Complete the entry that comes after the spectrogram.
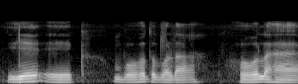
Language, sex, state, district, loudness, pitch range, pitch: Hindi, male, Uttar Pradesh, Saharanpur, -17 LUFS, 110-120 Hz, 115 Hz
